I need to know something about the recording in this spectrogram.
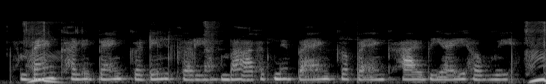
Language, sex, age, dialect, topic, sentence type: Bhojpuri, male, 18-24, Western, banking, statement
